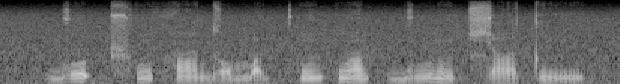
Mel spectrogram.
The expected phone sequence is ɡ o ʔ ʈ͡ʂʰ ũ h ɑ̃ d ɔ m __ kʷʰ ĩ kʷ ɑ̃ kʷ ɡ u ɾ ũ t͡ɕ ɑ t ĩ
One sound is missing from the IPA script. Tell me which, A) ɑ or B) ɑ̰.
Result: B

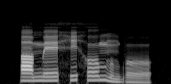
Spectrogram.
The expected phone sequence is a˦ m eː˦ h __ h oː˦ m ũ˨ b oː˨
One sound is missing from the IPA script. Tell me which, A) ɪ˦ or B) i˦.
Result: B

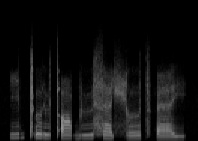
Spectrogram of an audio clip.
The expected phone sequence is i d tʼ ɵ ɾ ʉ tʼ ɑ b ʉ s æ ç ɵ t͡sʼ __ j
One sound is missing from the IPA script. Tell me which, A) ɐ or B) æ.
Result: B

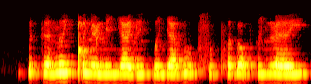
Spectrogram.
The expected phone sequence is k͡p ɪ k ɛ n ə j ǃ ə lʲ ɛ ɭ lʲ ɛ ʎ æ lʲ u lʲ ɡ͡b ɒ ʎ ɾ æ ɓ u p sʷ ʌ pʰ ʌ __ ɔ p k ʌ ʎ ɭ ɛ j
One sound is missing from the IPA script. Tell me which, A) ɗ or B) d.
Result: A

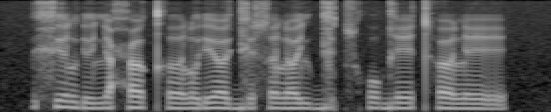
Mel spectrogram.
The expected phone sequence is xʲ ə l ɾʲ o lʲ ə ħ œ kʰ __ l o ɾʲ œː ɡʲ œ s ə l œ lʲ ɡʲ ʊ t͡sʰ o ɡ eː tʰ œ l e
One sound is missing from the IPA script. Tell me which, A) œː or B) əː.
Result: B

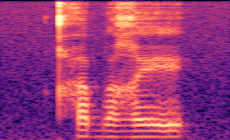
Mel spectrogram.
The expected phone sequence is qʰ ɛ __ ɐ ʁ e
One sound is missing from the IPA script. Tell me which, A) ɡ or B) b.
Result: B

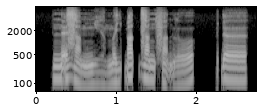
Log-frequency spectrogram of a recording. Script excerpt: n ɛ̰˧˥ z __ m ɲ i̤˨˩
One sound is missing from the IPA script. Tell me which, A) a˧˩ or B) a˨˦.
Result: A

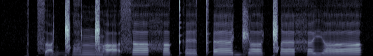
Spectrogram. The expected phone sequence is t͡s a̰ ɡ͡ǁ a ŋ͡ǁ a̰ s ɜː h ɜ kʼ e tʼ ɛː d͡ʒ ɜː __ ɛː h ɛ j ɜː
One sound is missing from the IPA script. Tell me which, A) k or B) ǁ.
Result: B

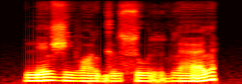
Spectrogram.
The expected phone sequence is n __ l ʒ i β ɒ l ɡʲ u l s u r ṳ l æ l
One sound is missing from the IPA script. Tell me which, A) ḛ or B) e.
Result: B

